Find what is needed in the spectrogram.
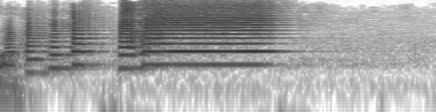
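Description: Match-start fanfare from the competition field system, marking the start of the driver-control period: a quick run of short notes stepping up in pitch, ending on one long held note that cuts off about a second and a half in.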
